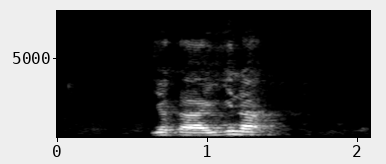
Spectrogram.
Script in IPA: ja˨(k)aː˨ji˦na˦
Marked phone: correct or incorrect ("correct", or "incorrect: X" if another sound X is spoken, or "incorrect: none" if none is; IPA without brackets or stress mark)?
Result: correct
